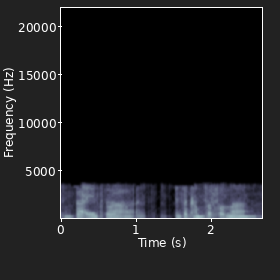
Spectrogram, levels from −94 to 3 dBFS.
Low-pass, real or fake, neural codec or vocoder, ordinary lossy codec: 3.6 kHz; fake; codec, 16 kHz, 2 kbps, FreqCodec, larger model; MP3, 32 kbps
